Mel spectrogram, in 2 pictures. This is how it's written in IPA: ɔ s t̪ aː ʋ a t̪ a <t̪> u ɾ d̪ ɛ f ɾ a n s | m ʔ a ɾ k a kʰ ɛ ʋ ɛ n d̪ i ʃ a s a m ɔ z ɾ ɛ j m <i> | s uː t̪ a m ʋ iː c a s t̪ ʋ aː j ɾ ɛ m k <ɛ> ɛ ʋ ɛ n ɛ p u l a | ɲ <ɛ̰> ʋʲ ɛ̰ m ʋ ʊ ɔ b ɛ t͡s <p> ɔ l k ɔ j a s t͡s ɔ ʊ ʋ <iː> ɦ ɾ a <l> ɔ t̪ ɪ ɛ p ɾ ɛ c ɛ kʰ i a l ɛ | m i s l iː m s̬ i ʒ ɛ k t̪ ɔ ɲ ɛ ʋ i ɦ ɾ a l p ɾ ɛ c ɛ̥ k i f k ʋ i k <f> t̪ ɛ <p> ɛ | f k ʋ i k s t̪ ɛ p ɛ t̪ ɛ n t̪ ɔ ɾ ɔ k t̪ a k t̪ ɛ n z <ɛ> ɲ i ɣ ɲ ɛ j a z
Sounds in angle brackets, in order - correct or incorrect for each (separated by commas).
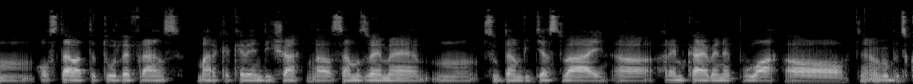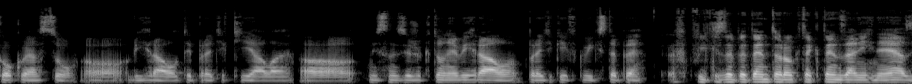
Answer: correct, incorrect, incorrect, correct, incorrect, incorrect, correct, incorrect, correct, incorrect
